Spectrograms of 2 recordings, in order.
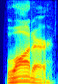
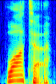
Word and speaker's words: water: Americans often pronounce t as a soft d like in water. American water. British water.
